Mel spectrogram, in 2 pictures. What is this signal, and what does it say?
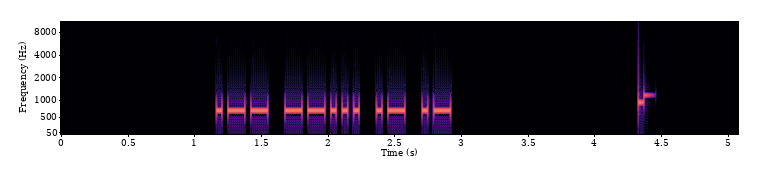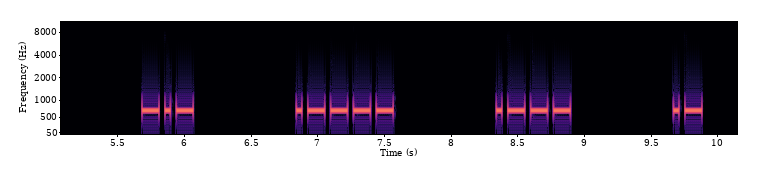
Morse code, heard as a keyed tone, about 28 wpm, spaced as for 14 wpm, 700 Hz. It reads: W7AA K1JA
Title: USA Call Signs - 4 Characters - 6x Character Spacing - 28wpm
